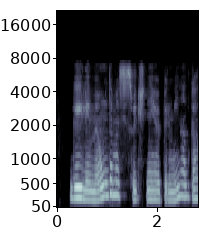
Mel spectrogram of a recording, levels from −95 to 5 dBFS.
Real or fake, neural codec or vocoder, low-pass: real; none; 7.2 kHz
